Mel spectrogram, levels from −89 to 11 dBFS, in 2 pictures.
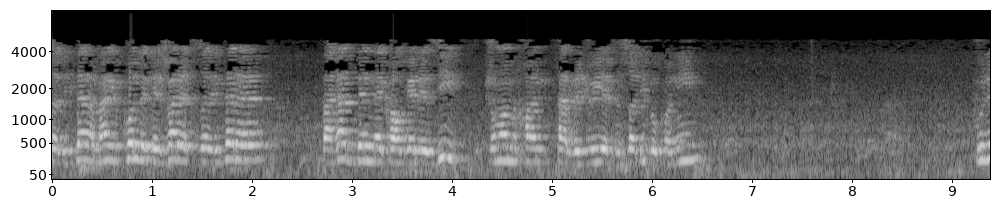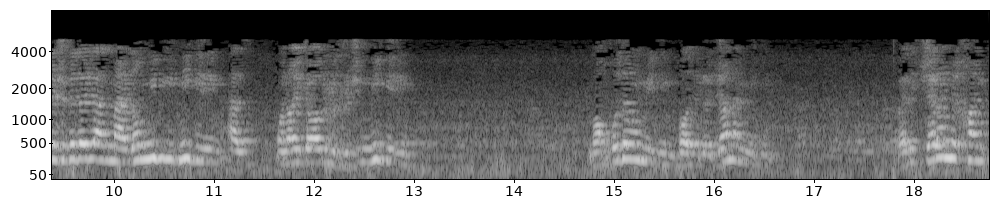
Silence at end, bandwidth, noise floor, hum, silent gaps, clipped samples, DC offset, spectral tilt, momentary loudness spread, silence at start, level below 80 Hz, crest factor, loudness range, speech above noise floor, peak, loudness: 0 s; 5.2 kHz; -35 dBFS; none; none; under 0.1%; under 0.1%; -10 dB/octave; 23 LU; 0 s; -42 dBFS; 16 dB; 7 LU; 21 dB; 0 dBFS; -15 LUFS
